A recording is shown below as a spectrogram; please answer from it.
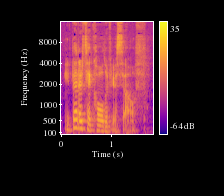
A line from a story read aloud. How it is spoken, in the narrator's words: he said scornfully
